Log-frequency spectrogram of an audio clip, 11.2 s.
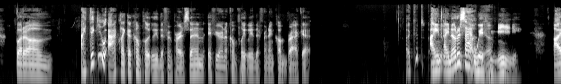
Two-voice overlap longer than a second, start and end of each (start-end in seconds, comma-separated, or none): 8.6-9.9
